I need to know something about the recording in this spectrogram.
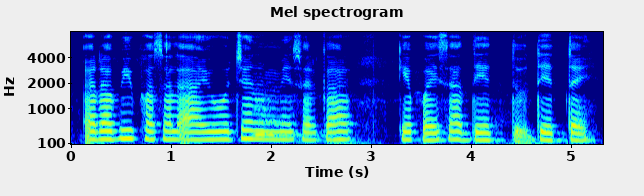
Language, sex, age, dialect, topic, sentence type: Magahi, female, 60-100, Central/Standard, banking, question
